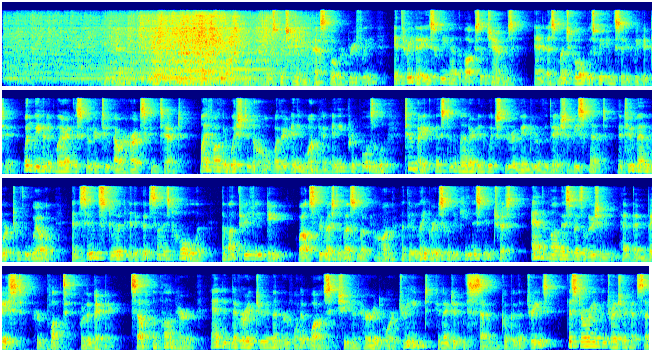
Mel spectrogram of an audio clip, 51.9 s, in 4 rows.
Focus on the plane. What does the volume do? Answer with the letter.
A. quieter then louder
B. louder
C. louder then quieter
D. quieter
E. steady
C.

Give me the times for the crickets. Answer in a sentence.
The crickets can't be heard in this clip.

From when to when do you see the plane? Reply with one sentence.
The plane can be heard from 0.0 to 6.7 s.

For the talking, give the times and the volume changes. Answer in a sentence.
You can hear the talking from 2.0 to 51.9 s, at a steady volume.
